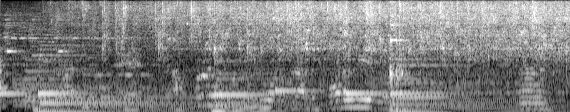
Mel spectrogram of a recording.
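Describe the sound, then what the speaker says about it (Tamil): Fennel seeds and curry leaves crackle and sizzle in hot oil for a Tamil-style prawn thokku, a steady close frying hiss with a few louder pops, with no talk over it. "அப்புறம் நான் சோம்பு தாளிச்சிட்டேன். அப்புறம் கொஞ்சோண்டு கருவேப்பிலை,"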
